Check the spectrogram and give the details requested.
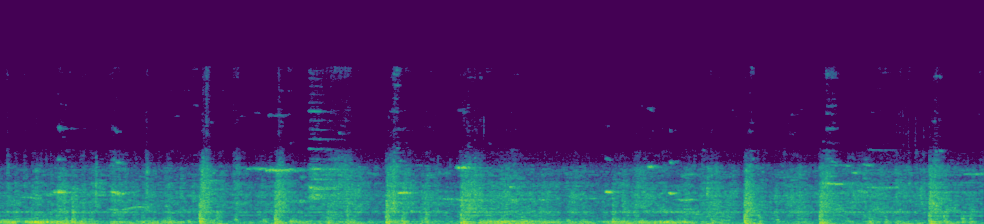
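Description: A freight train of open steel wagons rolling past at close range: the wheels rumble and clack over rail joints, with sharp knocks every second or two and brief high wheel squeaks.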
